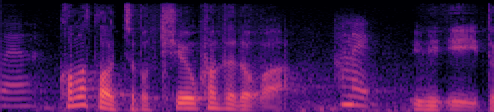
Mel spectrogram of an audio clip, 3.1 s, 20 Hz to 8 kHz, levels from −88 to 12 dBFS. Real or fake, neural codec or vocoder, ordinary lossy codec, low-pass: fake; codec, 16 kHz, 0.5 kbps, X-Codec, HuBERT features, trained on balanced general audio; none; 7.2 kHz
